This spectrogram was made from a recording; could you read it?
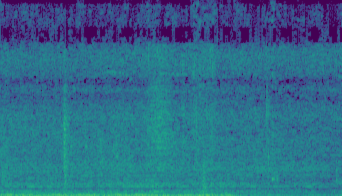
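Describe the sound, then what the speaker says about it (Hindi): Road traffic, a steady low rumble of car engines close by that eases toward the end. "तो थोड़ा सा ट्रैफिक हो रहा है इधर"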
